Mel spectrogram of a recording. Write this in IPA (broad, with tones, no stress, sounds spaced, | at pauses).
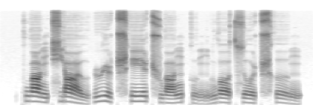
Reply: k w ɑ˥˧ ŋ t͡ɕ j ɑ˥˩ ʊ̯ | ɻ ɻ̩˥˩ ʈ͡ʂʰ e˥ ɪ̯ ʈ͡ʂ w ɑ˧˥ ŋ k ʊ̰˨˩ ŋ l w ɔ˥˧ t͡s o˥˧ ʊ̯ ʈ͡ʂʰ ɤ˥˩ ŋ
